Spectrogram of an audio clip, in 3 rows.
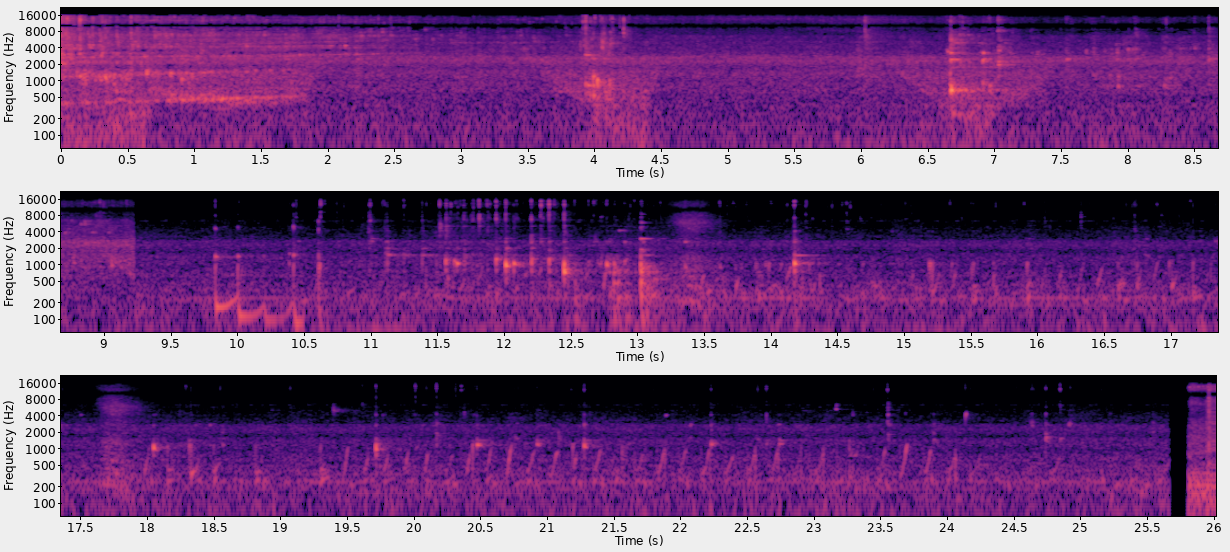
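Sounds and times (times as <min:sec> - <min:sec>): liquid pouring into glass jar: 0:00.0 - 0:02.3, 0:09.9 - 0:25.1
liquid dripping: 0:09.9 - 0:26.0
glass clink: 0:12.8 - 0:13.4.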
